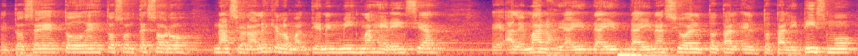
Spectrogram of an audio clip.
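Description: Audible room echo and noticeable background noise surround the speaker, a man. He talks at a moderate pace in a fairly high pitch with fairly even intonation. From Venezuela. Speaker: guest talking about investing abroad. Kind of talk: casual interview. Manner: halting, with many repetitions.

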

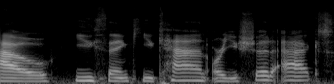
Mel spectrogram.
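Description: Her pitch is very deep and low for a woman, her intonation monotone and flat, on a very clean recording with a silent background. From Scotland. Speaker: guest. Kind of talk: casual chat. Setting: studio. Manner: thoughtful, uses many fillers.

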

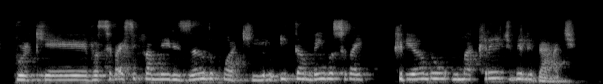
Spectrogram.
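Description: This woman's voice is somewhat breathy and fairly high in pitch. She speaks at a moderate pace with ordinary pitch variation. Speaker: lawyer. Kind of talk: interview conversation. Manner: clear, objective.

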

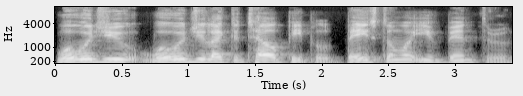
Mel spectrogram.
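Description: A man's voice against a quiet background. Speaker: podcast host. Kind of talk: interview. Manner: casual, encouraging.

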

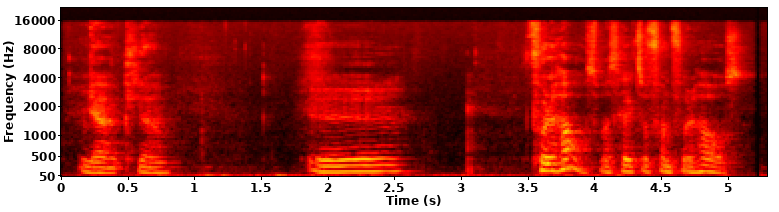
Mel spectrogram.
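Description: Somewhat breathy speech moves at a very slow pace with long, frequent pauses and ordinary pitch variation. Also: man, fairly high pitch for a man. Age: 30s. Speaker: podcast co-host. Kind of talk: casual chat.

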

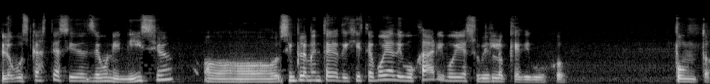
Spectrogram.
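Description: At a moderate pace, a man uses an ordinary speaking voice with lively intonation. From Mexico, San Luis Potosí and Mexico City. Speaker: podcast host. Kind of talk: casual interview chat.

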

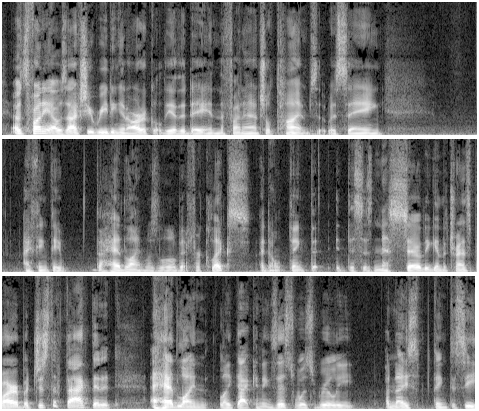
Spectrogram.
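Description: Speaking at a very fast pace with a Montreal accent, a man uses lively intonation and big swings in loudness. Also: medium pitch for a man. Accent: Montreal anglophone Canadian English. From Montreal West Island, Quebec. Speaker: real estate broker. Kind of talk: interview.

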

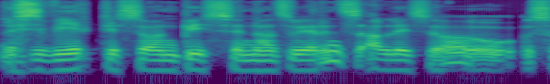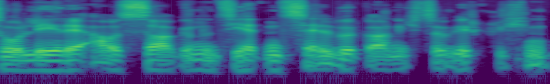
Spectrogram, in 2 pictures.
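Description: At a fairly quick pace, a man talks with a Swiss accent in a dry, close sound with no echo. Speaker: fan podcast host. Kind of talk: casual chat.

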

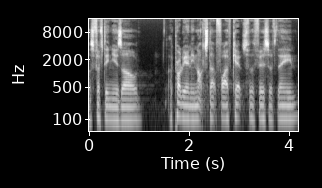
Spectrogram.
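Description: With a New Zealand accent, a man talks at a moderate pace in a fairly low pitch. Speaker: rugby player. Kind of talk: casual chat.

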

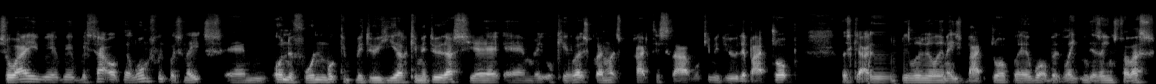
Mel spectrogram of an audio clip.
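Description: A man with a Scottish accent at a very fast pace with hardly any pauses, in a very clean recording with a silent background and a dry, close sound with no echo. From Scotland. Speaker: bagpipe band founder and piper. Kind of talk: interview.

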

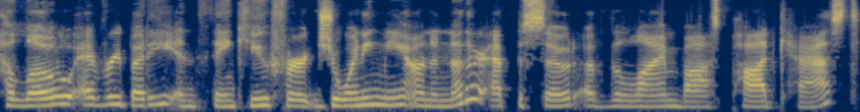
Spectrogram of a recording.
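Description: A woman of medium pitch speaks in a bright, sharp tone at a moderate pace, with ordinary pitch variation and hardly any pauses. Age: 40s. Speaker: podcast host and health coach. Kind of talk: casual interview chat.

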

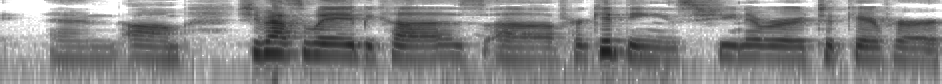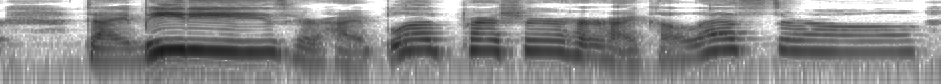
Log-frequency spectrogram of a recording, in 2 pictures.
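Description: A woman speaks at a fairly slow pace with a fairly high pitch and a bright, sharp tone, her pitch swinging very widely and her loudness shifting a lot. The recording is very clean with a silent background. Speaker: podcast co-host. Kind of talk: casual chat. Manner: giggly.

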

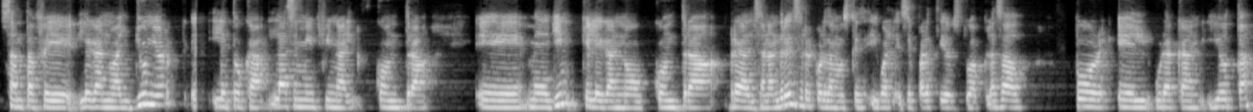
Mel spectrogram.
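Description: Keeping her loudness very even, a woman with a normal speaking voice talks at a fairly slow pace in a fairly even intonation. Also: medium pitch for a woman. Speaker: sports podcast co-host. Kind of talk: casual chat.

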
